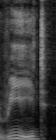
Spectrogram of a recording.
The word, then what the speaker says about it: read: But for read, the pronunciation changes in the simple past and past participle. It becomes read. So we say read, read, read.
